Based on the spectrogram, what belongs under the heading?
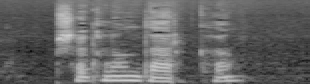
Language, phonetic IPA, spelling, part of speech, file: Polish, [ˌpʃɛɡlɔ̃nˈdarka], przeglądarka, noun, LL-Q809 (pol)-przeglądarka.wav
